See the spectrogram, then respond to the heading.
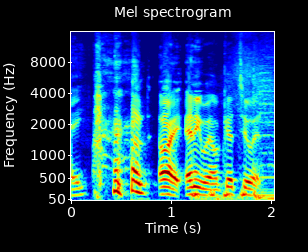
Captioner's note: chuckle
